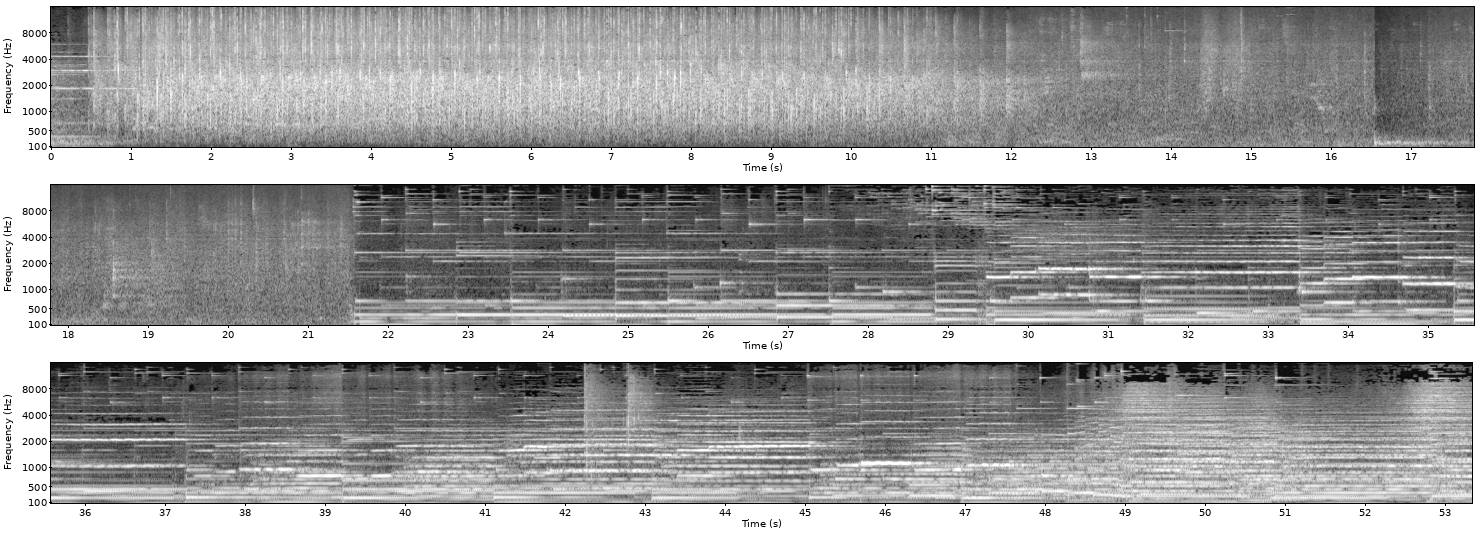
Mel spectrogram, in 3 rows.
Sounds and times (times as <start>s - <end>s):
Orchestra: 17.3s - 53.3s.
